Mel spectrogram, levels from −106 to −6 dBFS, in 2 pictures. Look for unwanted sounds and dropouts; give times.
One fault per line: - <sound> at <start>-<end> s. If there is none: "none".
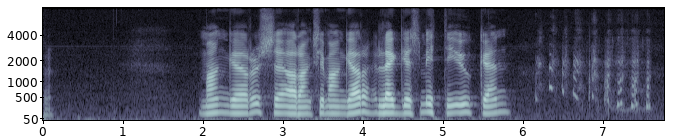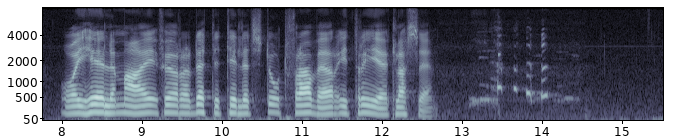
- laugh at 6.1-7.7 s
- laugh at 13.1-14.5 s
